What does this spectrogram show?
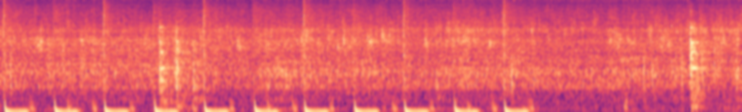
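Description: Spinach-potato pakoras sizzling in shallow oil as they are turned over with spoons, with light scraping and one sharp knock near the end.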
